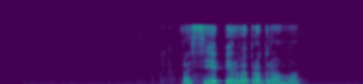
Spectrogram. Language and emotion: Russian, neutral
